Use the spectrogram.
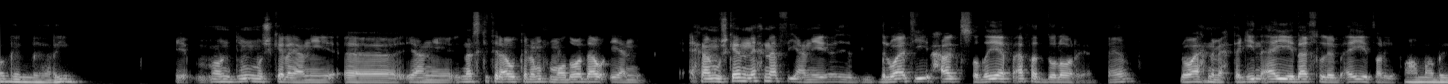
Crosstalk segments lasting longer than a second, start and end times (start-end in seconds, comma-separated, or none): none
